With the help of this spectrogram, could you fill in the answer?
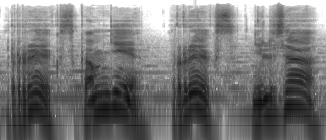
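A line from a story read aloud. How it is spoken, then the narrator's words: Shouting. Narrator (Russian): закричал хозяин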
